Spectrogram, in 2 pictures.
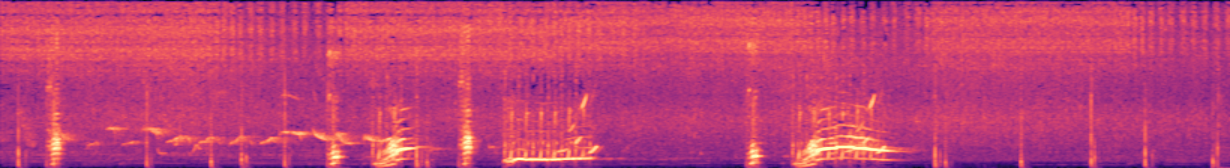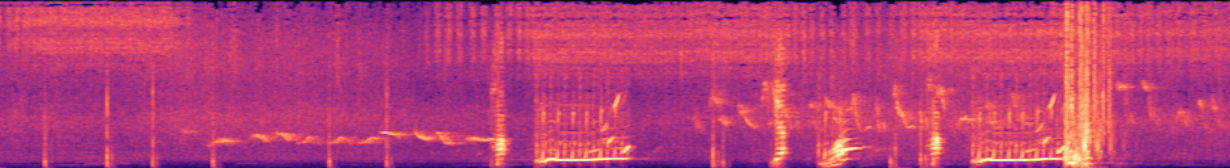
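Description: Small feet tap quickly while climbing.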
